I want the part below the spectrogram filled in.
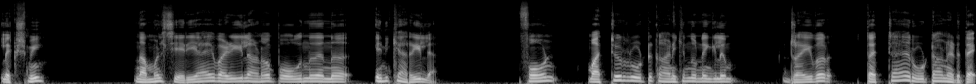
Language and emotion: Malayalam, fearful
